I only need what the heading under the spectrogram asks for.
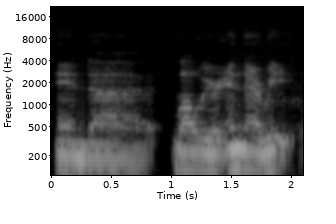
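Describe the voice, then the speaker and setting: A man hosts a livestream with a Canadian accent, chatting off the cuff, reading live comments and teasing in a loose, rambling way. His voice is fairly low and darkish in tone, delivered at a moderate pace.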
